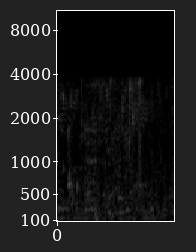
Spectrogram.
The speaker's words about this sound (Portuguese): Tá tomando água? Dá risada. É que eu tô com mó sede, aí eu escutei o barulho d'água, falei, vixe, tá tomando água.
